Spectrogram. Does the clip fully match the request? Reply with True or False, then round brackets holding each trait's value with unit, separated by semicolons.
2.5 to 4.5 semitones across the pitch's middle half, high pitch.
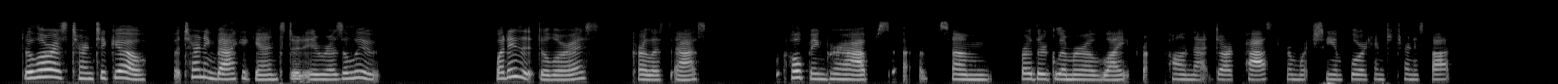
True (2.8 semitones; 235 Hz)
